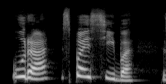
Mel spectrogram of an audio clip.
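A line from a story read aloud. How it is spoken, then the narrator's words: Yelling. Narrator (Russian): завопила я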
